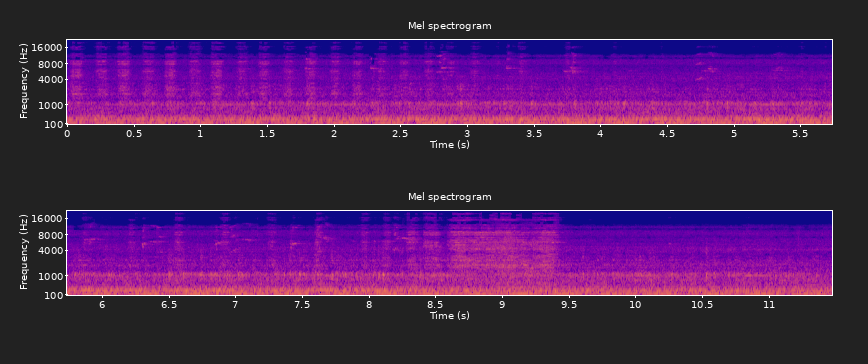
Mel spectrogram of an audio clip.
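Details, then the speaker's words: StopTech brake rotor, only a couple thousand miles old, on an Accu-Turn brake lathe, bit just touching the rotor: steady cutting rasp over lathe hum with a scrape that comes and goes each turn; warped rotor causing pulsing pedal. "you hear how it's going that's that's evidence that it's warped"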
